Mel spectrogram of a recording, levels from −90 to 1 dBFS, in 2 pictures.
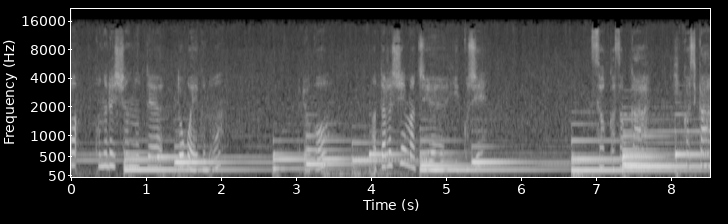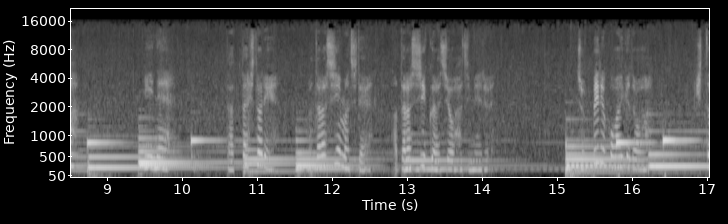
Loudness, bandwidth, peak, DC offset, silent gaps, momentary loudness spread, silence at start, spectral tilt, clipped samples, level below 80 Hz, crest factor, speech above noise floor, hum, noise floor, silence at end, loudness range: -20 LUFS; 16.5 kHz; -2 dBFS; under 0.1%; none; 15 LU; 0 s; -4.5 dB/octave; under 0.1%; -54 dBFS; 16 dB; 22 dB; none; -41 dBFS; 0 s; 5 LU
